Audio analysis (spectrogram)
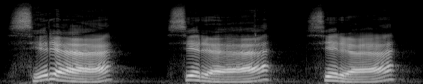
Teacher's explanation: Последнюю гласную, как вы знаете, мы должны протягивать.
